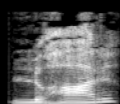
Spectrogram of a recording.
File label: "loohar", Punjabi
